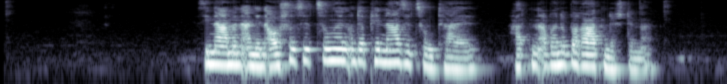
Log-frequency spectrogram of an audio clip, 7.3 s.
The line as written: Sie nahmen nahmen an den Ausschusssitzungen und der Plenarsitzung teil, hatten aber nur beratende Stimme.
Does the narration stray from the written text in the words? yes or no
yes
